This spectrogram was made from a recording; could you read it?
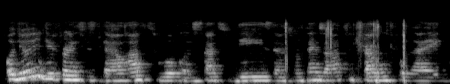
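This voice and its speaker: A woman's voice: fairly low pitch, quick pace, dark tone, close to an everyday voice. A woman with a Nigerian accent playing a busy, caring working wife and mother in a radio drama. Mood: excited, persuasive. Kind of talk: amateur radio drama acting. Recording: muffled, distant, noisy recording with clicks.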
